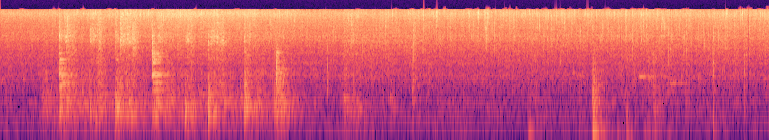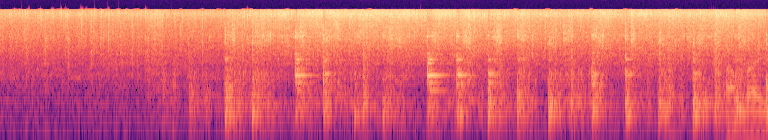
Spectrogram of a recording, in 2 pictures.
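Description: Oil sizzling in a wok as garlic, shallots and chilies fry, with a steady hiss throughout. A spatula stirs and scrapes against the wok in quick strokes during the first few seconds and again through the second half, with a single knock about seven seconds in.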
